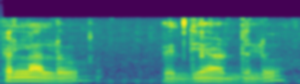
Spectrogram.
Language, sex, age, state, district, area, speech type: Telugu, male, 45-60, Andhra Pradesh, Bapatla, rural, spontaneous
